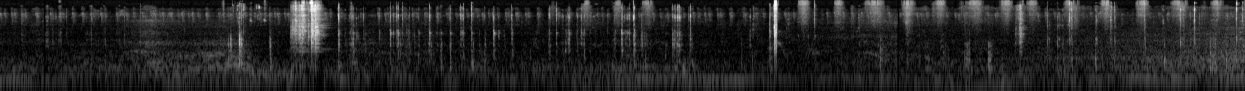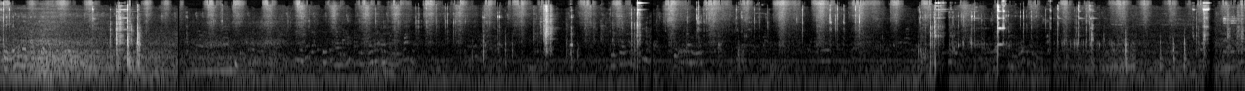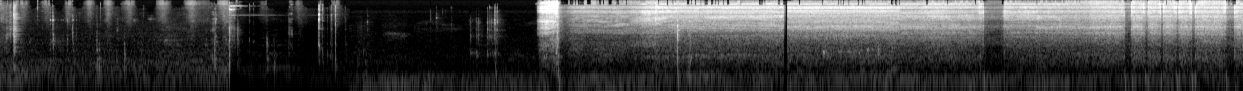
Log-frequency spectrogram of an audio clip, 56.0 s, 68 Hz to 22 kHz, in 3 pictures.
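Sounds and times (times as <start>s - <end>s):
small metal parts clinking: 0.2s - 12.2s, 19.9s - 39.1s, 40.4s - 42.6s
spray gun hissing: 45.4s - 56.0s.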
